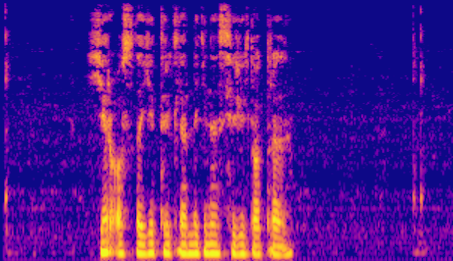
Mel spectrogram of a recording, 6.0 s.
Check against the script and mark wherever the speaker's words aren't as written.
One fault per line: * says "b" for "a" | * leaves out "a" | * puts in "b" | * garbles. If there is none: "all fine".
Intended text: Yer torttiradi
* puts in "ostidagi tiriklarnigina sergak"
